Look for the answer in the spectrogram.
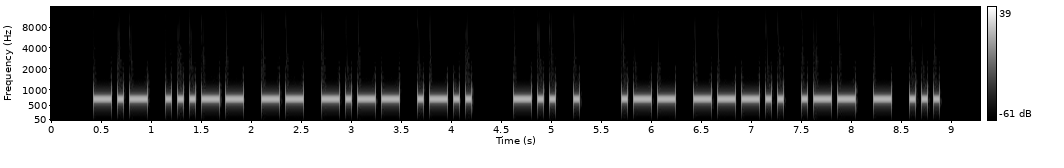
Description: Morse code, heard as a keyed tone, about 21 wpm, 700 Hz. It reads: K3MYL DE W8WTS
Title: USA Callsign DE Callsign - 5 Characters - 20wpm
